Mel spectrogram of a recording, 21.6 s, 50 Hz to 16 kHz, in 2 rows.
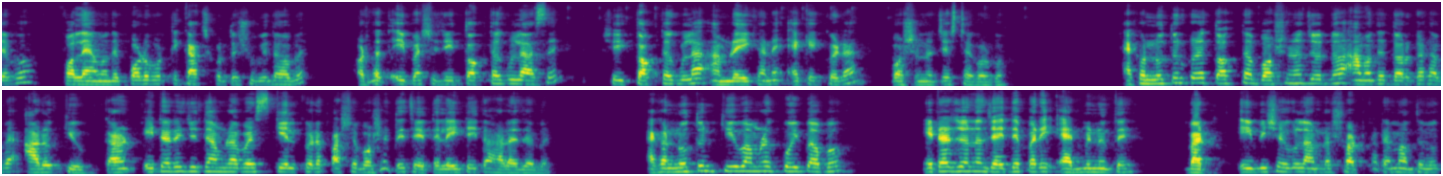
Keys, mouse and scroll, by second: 0.4-0.8 scroll down 3, 0.8-2.1 shift+middle drag, 2.1-4.1 scroll up 2, 4.1-7.9 scroll up 1, 8.1 scroll down 1, 8.3-8.7 shift+middle drag, 8.7-9.2 scroll up 3, 9.2-10.5 shift+middle drag, 10.5-10.8 scroll up 1, 10.8-11.3 shift+middle drag, 11.3-11.7 scroll up 1, 11.7 s, 14.5 scroll down 2, 15.3-18.3 shift+middle drag, 18.4 click.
